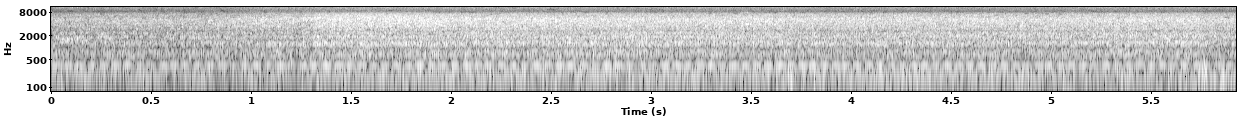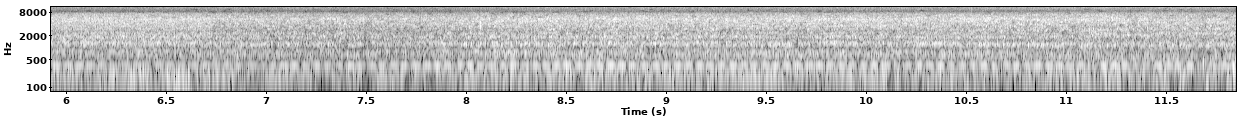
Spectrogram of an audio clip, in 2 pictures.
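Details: 1995 Lakewood model 200/I box fan on high after cleaning and oiling the motor: steady, even whir with constant low hum, no rattle, scrape or ticking; runs very well, normal running.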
